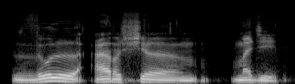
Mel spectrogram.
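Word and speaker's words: ذُو الْعَرْشِ الْمَجِيدُ: Kalau 2 kata dan sukun satunya adalah huruf mad, cara bacanya huruf madnya dibuang, tidak diucapkan, dihilangkan secara bunyi sehingga hasilnya berubah. Yang asalnya dzu itu panjang berubah jadi pendek. Dzul Arsyil Majid.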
